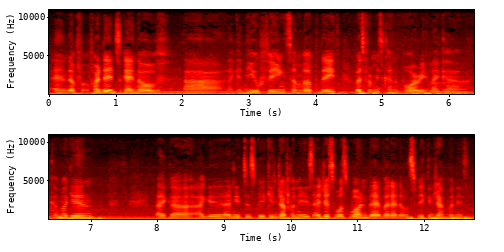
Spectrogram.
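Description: Moderate pace from a woman, with noticeable background noise. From Brazil, São Paulo countryside. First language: Portuguese. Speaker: photographer. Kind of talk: casual interview chat. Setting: outdoors by the ocean, windy.

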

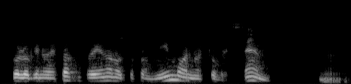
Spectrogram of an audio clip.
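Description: A man is speaking. He talks at a very fast pace. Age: 70s. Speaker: novelist. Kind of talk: interview. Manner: halting.

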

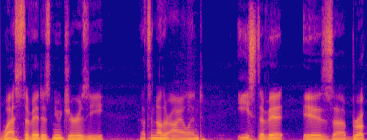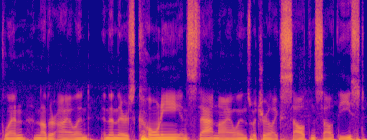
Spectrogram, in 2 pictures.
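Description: At a moderate pace, a man with a Canadian accent speaks with a fairly low pitch. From Canada. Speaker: podcast host. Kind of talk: casual monologue. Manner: animated.

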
